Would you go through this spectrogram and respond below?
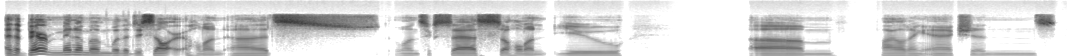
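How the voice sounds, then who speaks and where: A man running a tabletop game as game master, casually talking through rules in a halting, thinking-aloud way. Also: fairly low pitch, steady tone, fairly bright tone, clean tone, no echo, lo-fi sound.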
